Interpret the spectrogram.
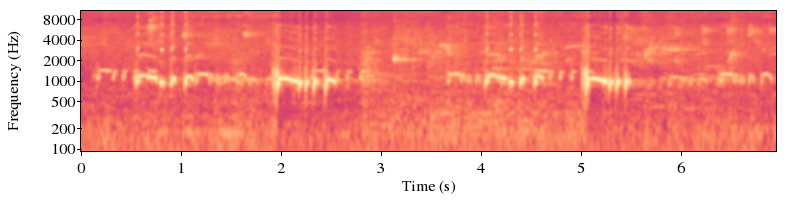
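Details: Zebra dove cooing song meant to provoke a lazy dove on a terrace into answering: stuttering strings of soft cooed notes, with two louder bursts a few seconds apart and quiet gaps between phrases.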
